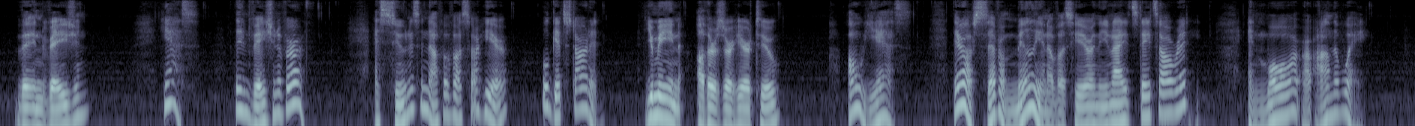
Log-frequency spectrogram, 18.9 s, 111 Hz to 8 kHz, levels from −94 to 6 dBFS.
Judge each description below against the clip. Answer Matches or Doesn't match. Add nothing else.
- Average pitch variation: Doesn't match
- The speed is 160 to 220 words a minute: Doesn't match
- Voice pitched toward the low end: Matches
